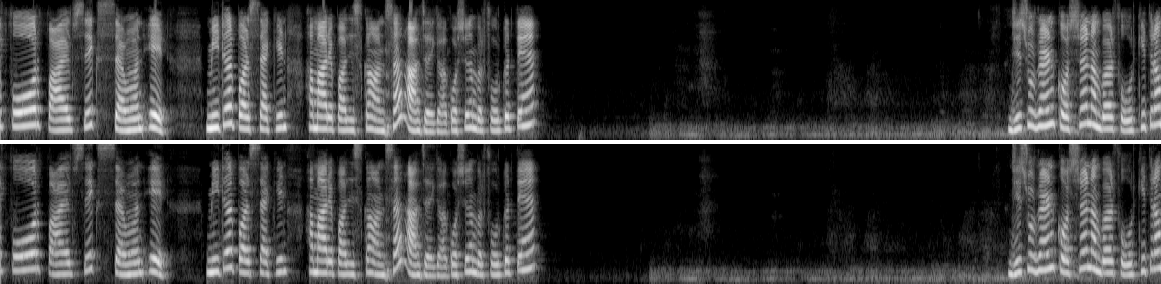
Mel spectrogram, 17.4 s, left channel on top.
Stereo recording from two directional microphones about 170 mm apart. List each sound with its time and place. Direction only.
0.0 s speech: 30° left (ahead or behind)
15.1 s speech: 15° left (ahead or behind)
